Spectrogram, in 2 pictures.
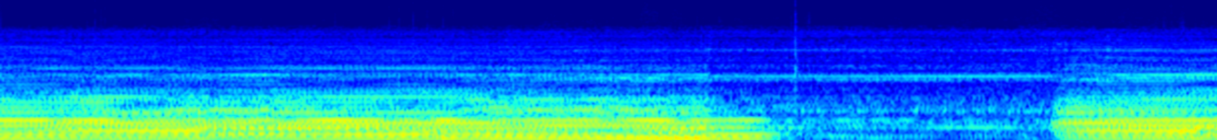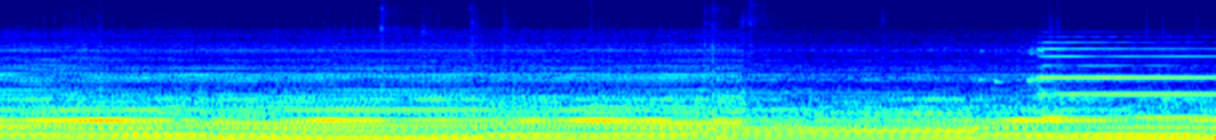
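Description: Electric guitars played through effects in a slow, droning live score: long sustained chords over a deep low hum. The sound drops away abruptly about four seconds in and swells back a second later, and higher held notes come in near the end.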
